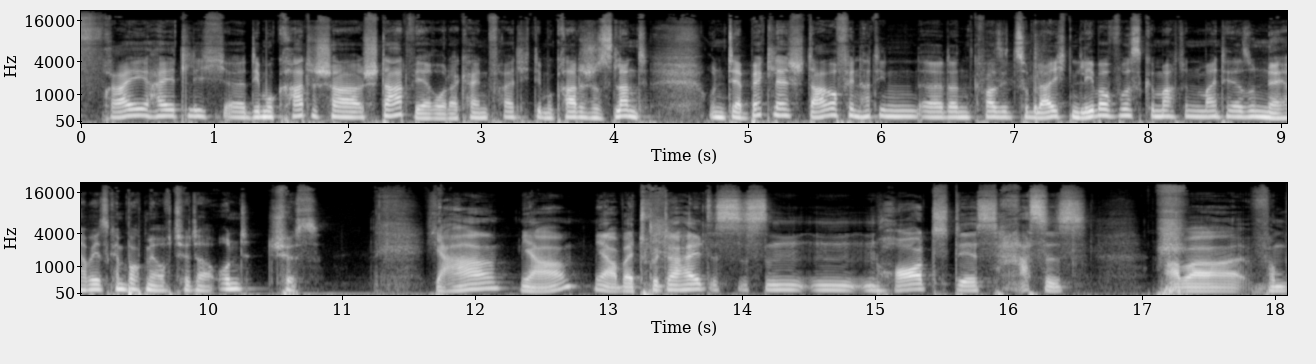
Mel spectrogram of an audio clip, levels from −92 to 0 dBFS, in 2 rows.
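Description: No technical faults are audible.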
